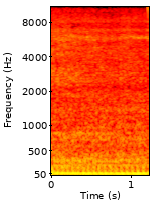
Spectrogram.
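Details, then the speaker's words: Infiniti G37 VQ V6 while driving, transmission also shifting hard (torque converter suspected): deep, raspy rumble louder and rougher than a sealed system; bad exhaust leak at the Y-pipe. "The exhaust leak is so bad. So freaking bad."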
